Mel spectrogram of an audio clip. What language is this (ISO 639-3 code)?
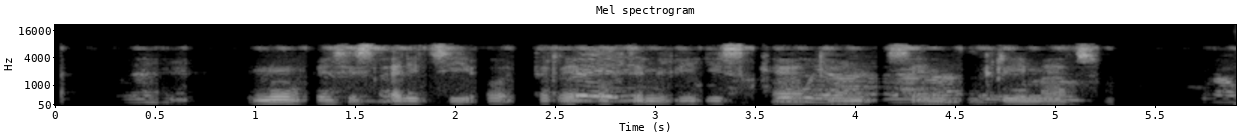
epo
